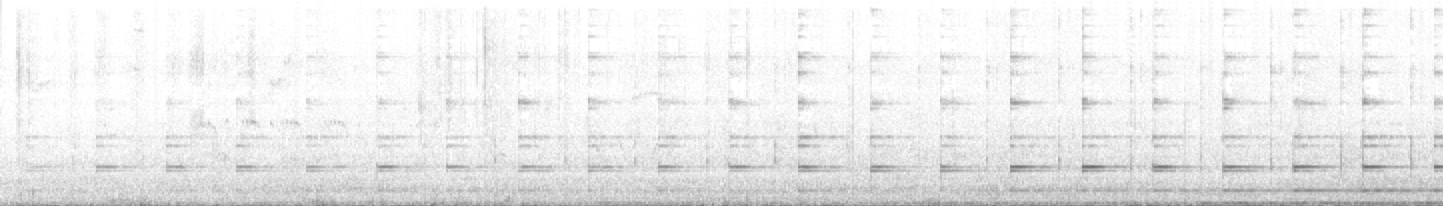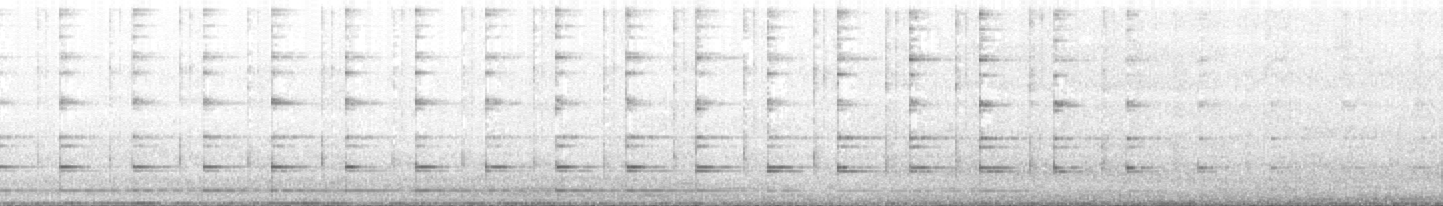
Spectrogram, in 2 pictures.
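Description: Diesel freight locomotives hauling a double-stack container train, the low engine drone growing louder as the train approaches and the locomotives pass close by. A sharp, regular clicking about twice a second runs through it.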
